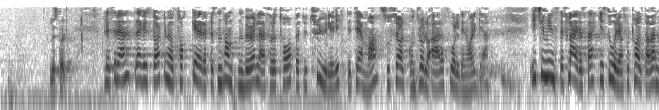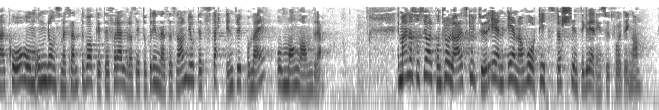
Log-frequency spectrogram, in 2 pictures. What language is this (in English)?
Norwegian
